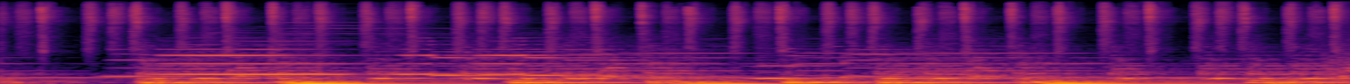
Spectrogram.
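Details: Lively instrumental music with clarinet, bass and percussion plays throughout, with no animal sounds.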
